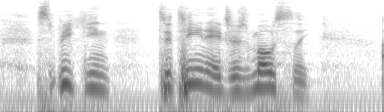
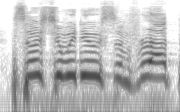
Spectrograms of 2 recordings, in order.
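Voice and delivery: higher and louder mock offer; teasing question; 8 semitones higher, 7 dB louder than usual. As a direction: tease the crowd playfully. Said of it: "And I'm like".

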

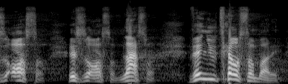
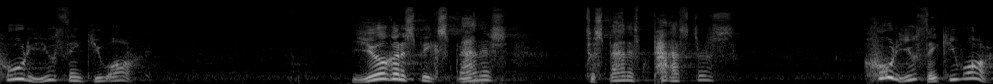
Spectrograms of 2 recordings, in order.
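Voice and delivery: doubting inner voice; 3 semitones higher, 7 dB quieter than usual. Retold or imitated. Inner doubt taunting the preacher before he speaks, mildly sneering. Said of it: "this little voice said".

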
